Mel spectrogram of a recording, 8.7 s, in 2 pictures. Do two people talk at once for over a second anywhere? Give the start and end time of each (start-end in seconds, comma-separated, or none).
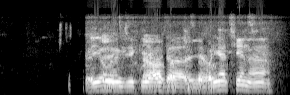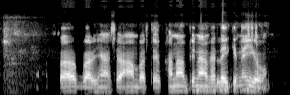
1.5-3.1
